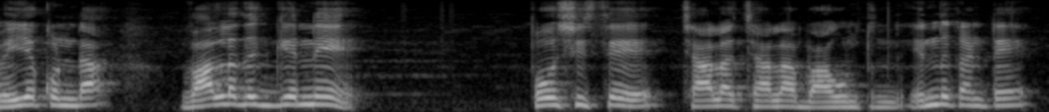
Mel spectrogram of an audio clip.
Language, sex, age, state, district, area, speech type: Telugu, male, 30-45, Telangana, Sangareddy, rural, spontaneous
